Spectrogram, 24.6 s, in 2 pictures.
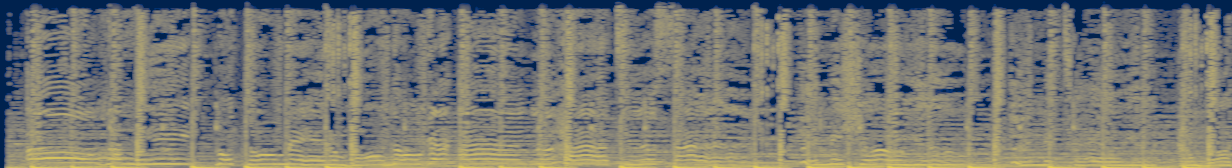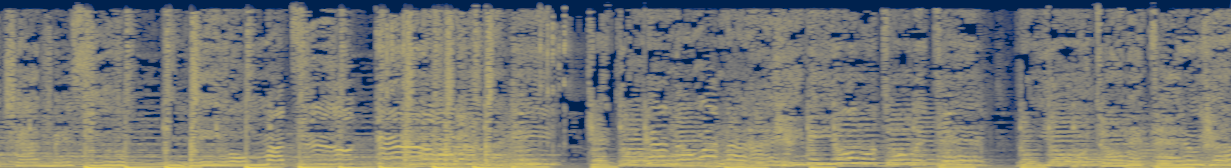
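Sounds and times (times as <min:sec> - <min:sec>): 
sad tango music: 0:00.1 - 0:24.6.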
